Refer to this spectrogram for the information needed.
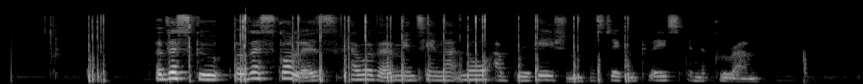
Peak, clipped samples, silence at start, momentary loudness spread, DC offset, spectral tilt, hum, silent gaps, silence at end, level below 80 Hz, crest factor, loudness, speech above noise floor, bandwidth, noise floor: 0 dBFS; under 0.1%; 0.85 s; 14 LU; under 0.1%; -3 dB/octave; none; none; 0.6 s; -70 dBFS; 28 dB; -27 LUFS; 42 dB; 14.5 kHz; -68 dBFS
